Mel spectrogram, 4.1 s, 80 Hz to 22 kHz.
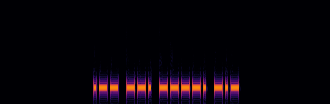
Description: Morse code, heard as a keyed tone, about 36 wpm, 700 Hz. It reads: WG9K
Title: USA Call Signs - 4 Characters - 3x Character Spacing - 35wpm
